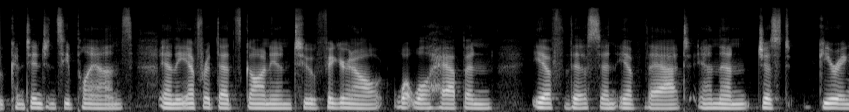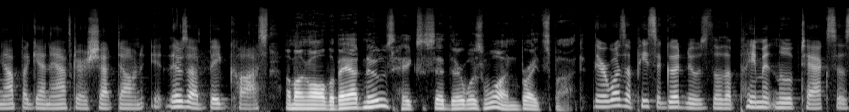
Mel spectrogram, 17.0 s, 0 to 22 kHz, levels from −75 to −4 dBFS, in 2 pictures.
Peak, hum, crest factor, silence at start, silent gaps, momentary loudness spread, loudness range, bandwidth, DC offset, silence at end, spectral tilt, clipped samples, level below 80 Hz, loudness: 0 dBFS; none; 20 dB; 0 s; none; 9 LU; 5 LU; 16.5 kHz; under 0.1%; 0 s; -6 dB/octave; under 0.1%; -58 dBFS; -20 LUFS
